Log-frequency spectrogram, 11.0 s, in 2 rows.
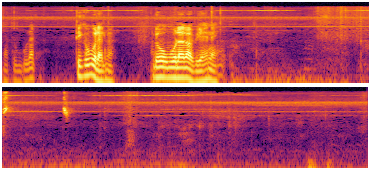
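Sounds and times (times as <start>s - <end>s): insect drone: 0.0s - 11.0s.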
